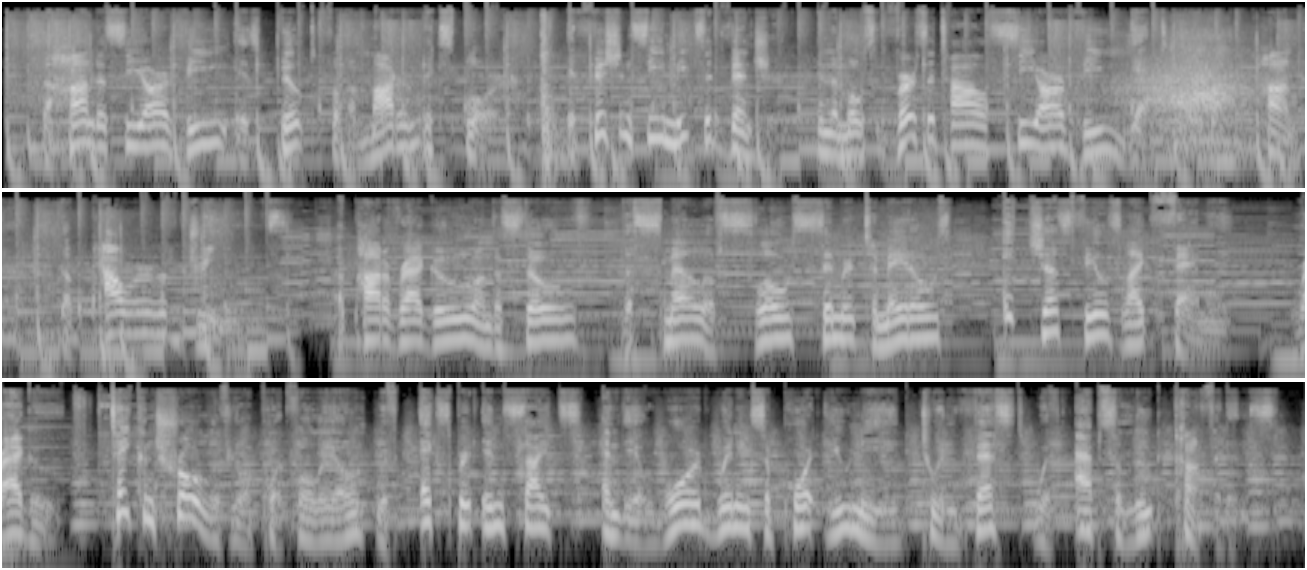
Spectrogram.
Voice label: Commercial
